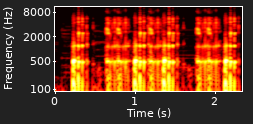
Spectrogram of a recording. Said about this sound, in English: Those are the two burps I made into a little song there.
